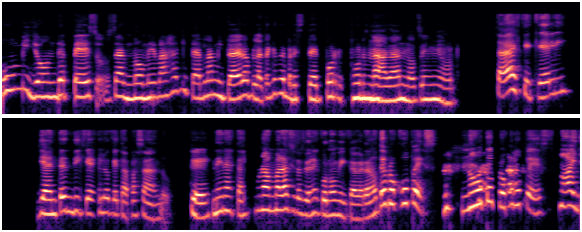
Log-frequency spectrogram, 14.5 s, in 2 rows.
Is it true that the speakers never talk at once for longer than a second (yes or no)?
yes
